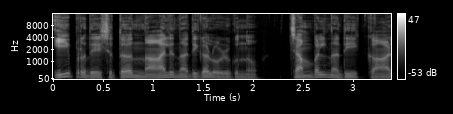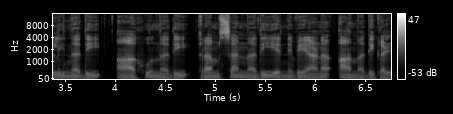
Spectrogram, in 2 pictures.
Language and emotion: Malayalam, neutral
